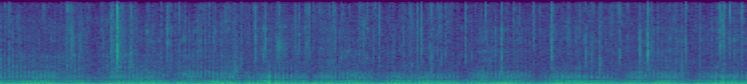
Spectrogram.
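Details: Low cat purr throbbing in short regular breath pulses beneath a busy layer of crackling fireplace sounds, with bright pops coming thick and fast.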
